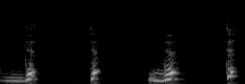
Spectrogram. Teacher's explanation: o D, ele dá um pulinho na garganta, por isso ele tem a mãozinha. E o T, isso não acontece.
